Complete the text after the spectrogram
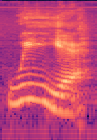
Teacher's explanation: Notice how that E sound stretches out. Some vowels in Maidu get dragged out longer than others. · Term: long vowels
